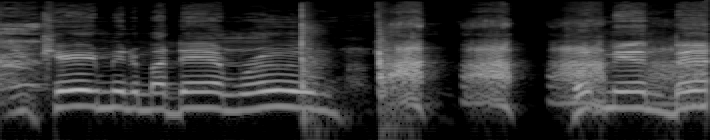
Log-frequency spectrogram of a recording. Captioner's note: Dallas laughs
